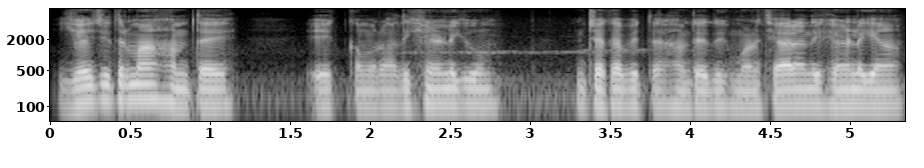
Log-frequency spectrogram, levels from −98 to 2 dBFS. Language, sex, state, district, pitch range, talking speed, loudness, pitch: Garhwali, male, Uttarakhand, Uttarkashi, 105-115 Hz, 180 wpm, -19 LUFS, 110 Hz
